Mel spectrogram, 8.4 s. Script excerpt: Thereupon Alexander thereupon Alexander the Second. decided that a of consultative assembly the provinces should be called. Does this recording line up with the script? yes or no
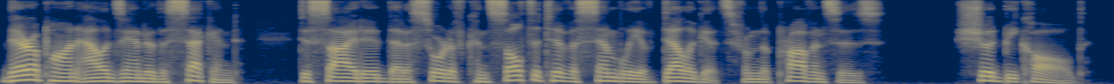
no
